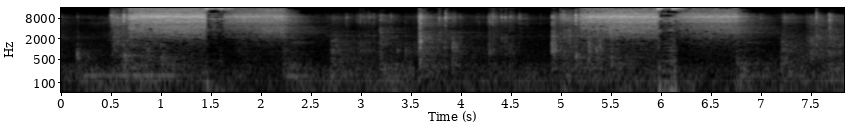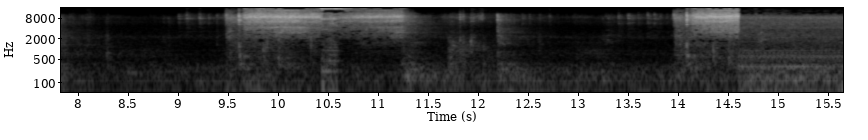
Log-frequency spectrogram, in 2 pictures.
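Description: An automatic rotary ultrasonic clamshell welding machine with two cavities runs in repeating cycles, loud hissing bursts from the welding alternating with mechanical clunks, clicks and ratcheting indexing sounds, close by, with no talking.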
